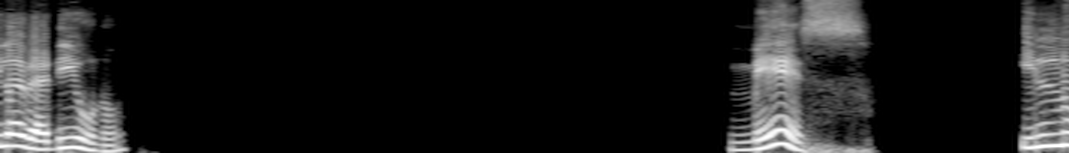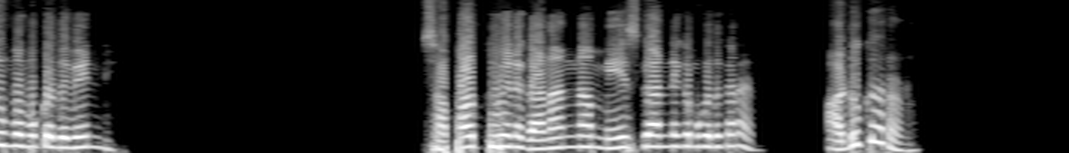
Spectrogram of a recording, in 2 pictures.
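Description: A young man speaks into a close microphone in short bursts, explaining with animation.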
